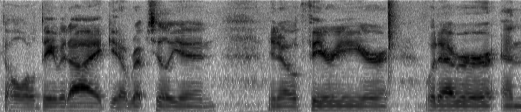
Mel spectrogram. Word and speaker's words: Icke: like the whole David Icke, reptilian, theory, or whatever. And then that's worth looking into if you're not hip to that. Ike is spelled ICKE.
